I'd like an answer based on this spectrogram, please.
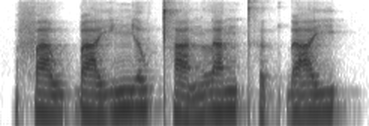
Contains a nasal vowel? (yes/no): no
